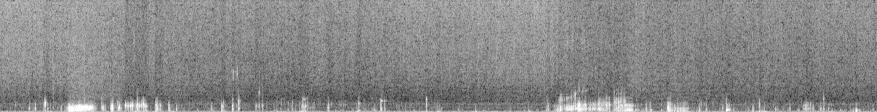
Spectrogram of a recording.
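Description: Irregular gurgling rumbles and low growls from the belly, louder bursts near the start and middle; ordinary hunger stomach growling.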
